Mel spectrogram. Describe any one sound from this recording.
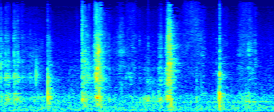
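A cardboard flap tears open.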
